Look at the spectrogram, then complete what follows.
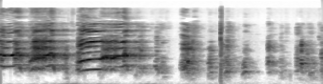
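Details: Pelung and Ketawa chickens together: a rooster's harmonic crow in the first second and a half breaks into choppy, stuttering bursts, like a laugh, with a short sharp click midway.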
